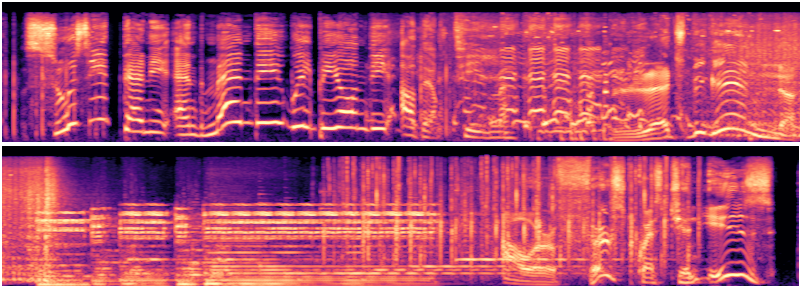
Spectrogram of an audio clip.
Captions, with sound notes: Suzy, Danny, and Mandy will be on the other team. - Hee hee hee! - Let's begin! - (gameshow music) - (clapping) - Our first question is,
